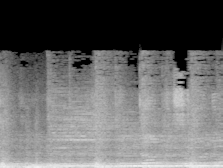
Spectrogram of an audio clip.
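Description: A live worship band playing a song: women singing over drum kit, bass guitar and keyboard, with a drum hit about once a second.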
